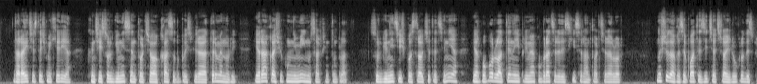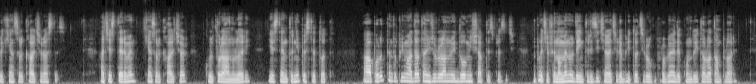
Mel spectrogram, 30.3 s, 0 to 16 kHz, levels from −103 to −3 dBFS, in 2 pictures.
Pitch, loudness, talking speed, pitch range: 125 Hz, -21 LUFS, 165 wpm, 115-135 Hz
